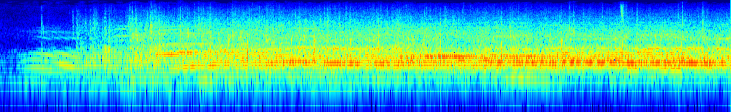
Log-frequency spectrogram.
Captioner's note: audience cheers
